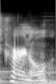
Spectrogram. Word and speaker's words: colonel: So it is Colonel. Okay. I was losing my mind. I hate the way that's spelled.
